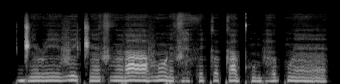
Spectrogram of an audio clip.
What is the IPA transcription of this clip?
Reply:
d͡ʒ ẽ ɹ eː v e t͡ʃ ɛ̃ː s ð œ̃ ɾ aː v õ ɾ ɛ̃ s ɛ̤ θ e k œ k a kʷʰ ɛ̃ bʱ œ kʷ ɛ̃ː

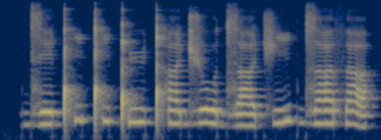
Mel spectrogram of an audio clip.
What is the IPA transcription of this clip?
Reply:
d͡z e ǃʰ i ǃʰ i ǃʼ y ǃʰ a d͡ʒ o d͡z a t͡ʃ i | d͡z a θ a

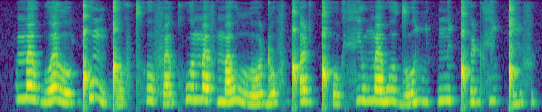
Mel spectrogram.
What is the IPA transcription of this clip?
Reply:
m æ˥˧ w ɡʷ æ˧˥˧ l o˩˧˩ ǃʼ o˥˩ m ɡ͡ǃ a˩˧ xʷ t̪ʰ ʊ˥˩ f æ˩˧˩ kʷʰ æ˥ m æ˥˧ f m a˧˥˧ w lː o˩˧˩ ɖ o˥˧ f ǃʼ a˥ ɖ ǃʰ o˩˧˩ ʔ fʲ ɨ˥ w m æ˥ w ʊ˥˩ d o˧˥˧ ʎ | n̪ i˥˧ ǃʰ ɨ˧˥˧ ɖ fʲ ʊ˥ ʎ ǃ i˩˧˩ f

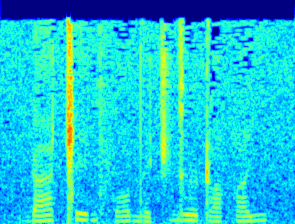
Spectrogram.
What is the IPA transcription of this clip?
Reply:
ɠ a˩˧ ǁ e˧ ɡ f ɔ˩˧ d̪ ɛ˩ t͡ʃ ɡ ɘ˧ ɹ ʈ ɔ˩ qʷ i˩˧

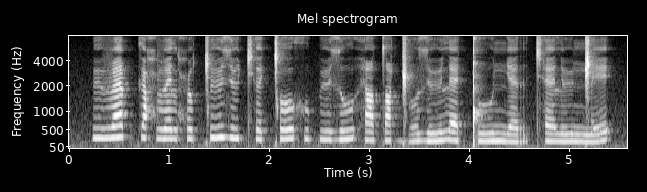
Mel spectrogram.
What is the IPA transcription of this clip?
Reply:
ʉ v æ p k ɘ ħ v ɛ l ħ u ǀ ʉ z ʉ cʰ ɘ ǀ o x u p ʉ z u h ɛ tˤ ɘ ɡ͡ǁ o z ʉ l ɛ ǃ u ɲ ɛ r cʰ ɛ l ʉ ŋ͡ǁ e

